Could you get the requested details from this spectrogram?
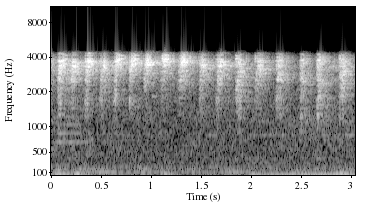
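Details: A young pair of pet budgerigars having fun, filmed on an old digital camera: continuous high, scratchy warbling chatter in quick uneven pulses, with a radio and a recording of the birds' own voices playing in the background.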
